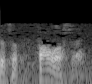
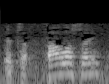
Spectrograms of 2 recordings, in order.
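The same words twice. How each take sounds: First: Said in the usual way. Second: "fallacy" hit hard and much higher; higher, sharper "It's a fallacy"; emphatic denunciation. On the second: Acted. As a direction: fling out "fallacy" as a challenge. Preacher denouncing a notion.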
